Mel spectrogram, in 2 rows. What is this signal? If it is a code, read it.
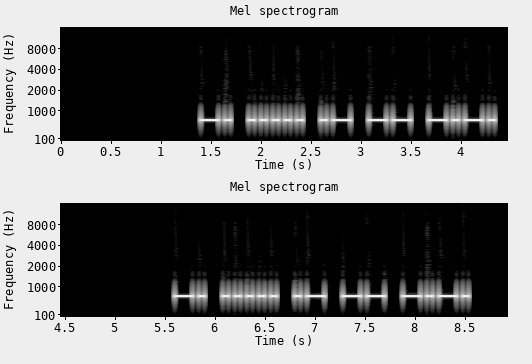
Morse code, heard as a keyed tone, about 20 wpm, 700 Hz. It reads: N5AMC N5AMC
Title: USA Call Signs - 5 Characters - Repeated 2x - 20wpm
